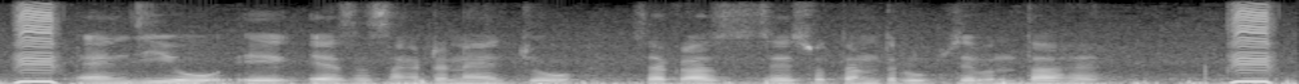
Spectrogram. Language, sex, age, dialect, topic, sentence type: Hindi, male, 18-24, Kanauji Braj Bhasha, banking, statement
